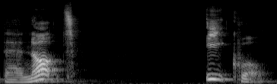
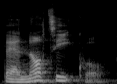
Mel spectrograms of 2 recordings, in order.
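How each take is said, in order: First: There is a pause before 'equal'. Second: The words run together with no pause. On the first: The word 'equal' is emphasized. "if we want to emphasize equal, then we don't use connected speech" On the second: It is a plain statement. "We connect the words"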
